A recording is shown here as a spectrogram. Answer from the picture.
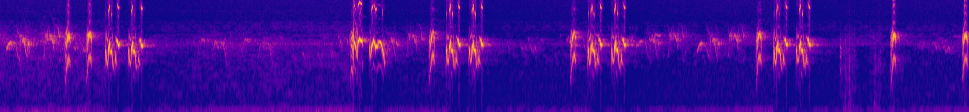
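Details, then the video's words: Lively sooty-headed bulbul song that sets wild bulbuls calling in reply; clusters of bright, liquid chirps come in short bursts every second or so, separated by brief quiet gaps, with a low hum underneath. "Burung kutilang gacor ..sampai kutilang liar jadi ramai"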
